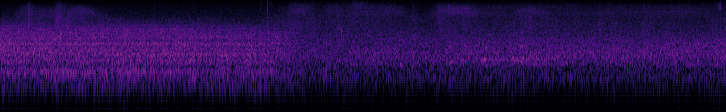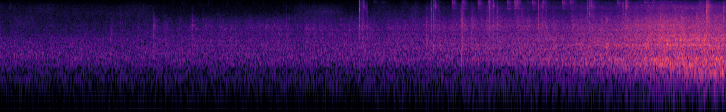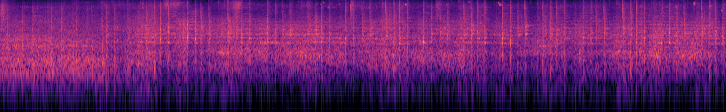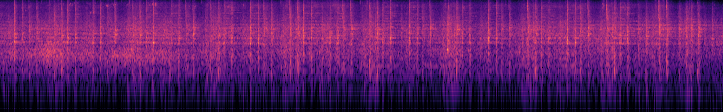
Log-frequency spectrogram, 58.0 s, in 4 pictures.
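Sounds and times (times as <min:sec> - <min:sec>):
train wheels clattering over rail joints: 0:22.9 - 0:58.0.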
